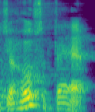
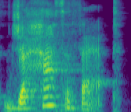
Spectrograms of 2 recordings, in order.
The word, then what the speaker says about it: Jehoshaphat: Jehoshaphat jaha so Jehoshaphat I've been saying it wrong I thought it was Jehoshaphat but it's Jehoshaphat Jehoshaphat and his name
